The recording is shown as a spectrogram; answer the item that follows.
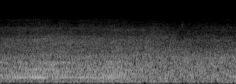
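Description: Street traffic, mostly motorbikes and scooters, running past in a steady hum. One engine note stands out for the first second and a half, then fades into the general traffic noise.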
